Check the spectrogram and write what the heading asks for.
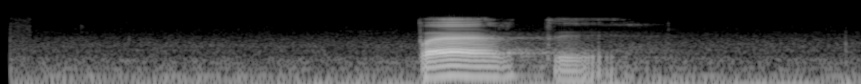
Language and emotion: Russian, neutral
